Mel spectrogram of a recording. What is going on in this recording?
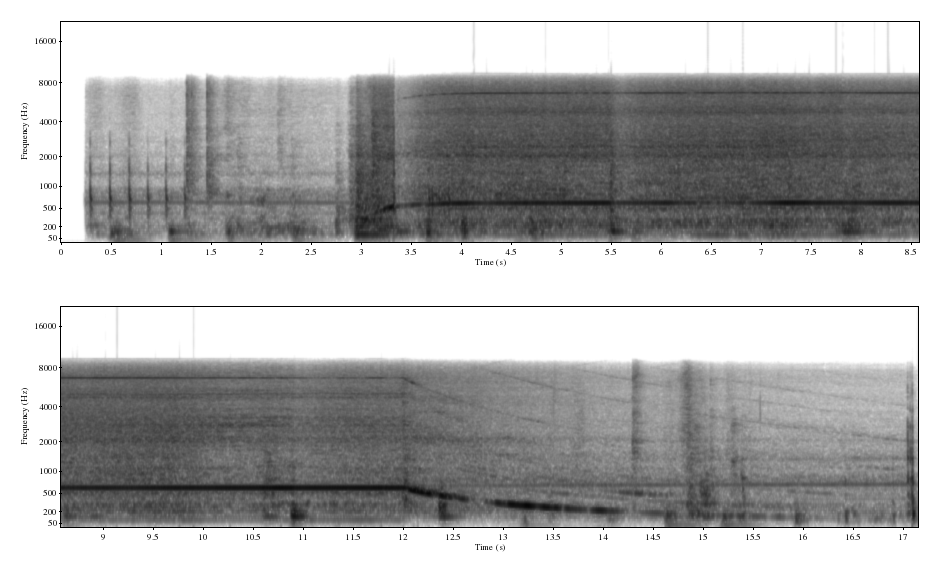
I walk to the Vacuum_cleaner to turn it on. Then I started to vaccum the room.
